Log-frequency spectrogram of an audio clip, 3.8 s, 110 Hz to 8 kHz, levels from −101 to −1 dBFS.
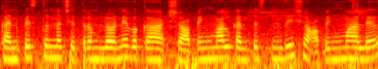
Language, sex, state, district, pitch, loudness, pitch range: Telugu, male, Andhra Pradesh, Srikakulam, 210 Hz, -29 LUFS, 205-220 Hz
